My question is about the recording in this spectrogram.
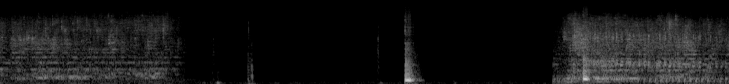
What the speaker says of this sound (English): we will bring up the flush sound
